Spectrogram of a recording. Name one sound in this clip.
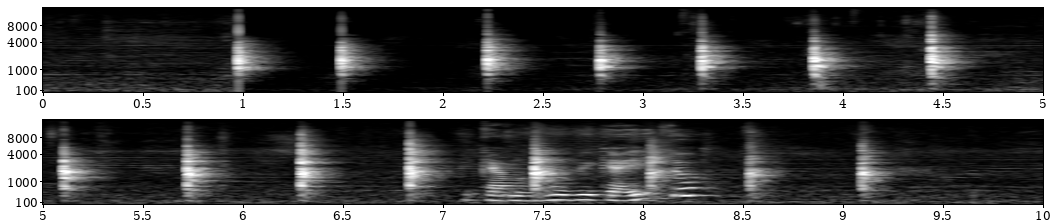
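A knife chops through soft food onto a wooden board in quick, even strokes.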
